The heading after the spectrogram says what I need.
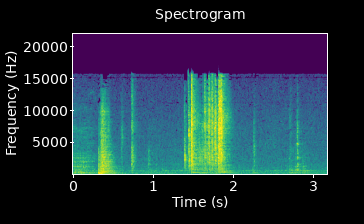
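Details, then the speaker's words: Keithley 228A voltage/current source with 1988 date codes; a few sharp clicks and a short rattle as the unit tilts, from a loose object sliding inside the case, which must be opened. "There's something floating around the side. So, although it's got seals on it, I'm definitely have to open this up."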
